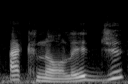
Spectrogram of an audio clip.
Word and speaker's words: acknowledge: I've understood which is acknowledge then you do pronounce the K before the end because it's not the beginning of the word instead knowledge KN o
